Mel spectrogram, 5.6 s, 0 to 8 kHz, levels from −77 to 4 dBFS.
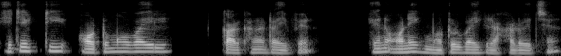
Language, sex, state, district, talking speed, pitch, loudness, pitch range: Bengali, male, Odisha, Nuapada, 115 wpm, 145 Hz, -23 LUFS, 115-155 Hz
